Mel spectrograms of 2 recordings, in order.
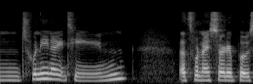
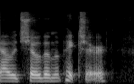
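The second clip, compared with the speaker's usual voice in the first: ordinary talk, nothing marked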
